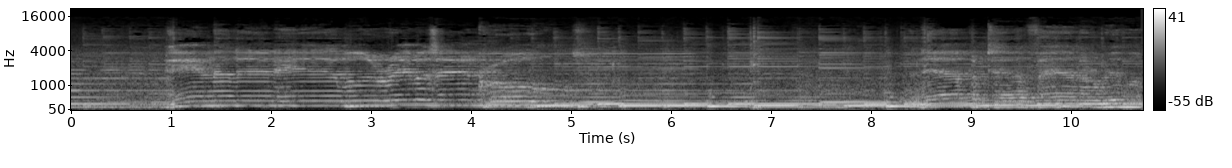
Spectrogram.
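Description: Live acoustic country music: a fiddle playing a melody over two strummed acoustic guitars.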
